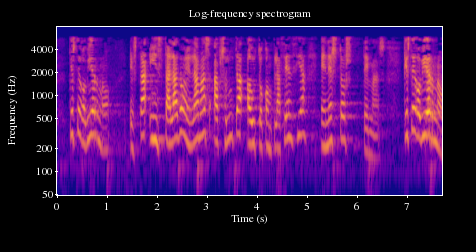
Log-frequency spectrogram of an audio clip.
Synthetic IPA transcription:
ke̞st̪e̞ɣ̞o̞β̞je̞ɾno̞ | e̞st̪aʔinst̪alaðo̞e̞nlamasaβso̞lut̪aawt̪o̞ko̞mplaθe̞n̟θjae̞ne̞st̪o̞st̪e̞ma̰s | kest̪e̞ɣ̞o̞βje̞ɾno̞

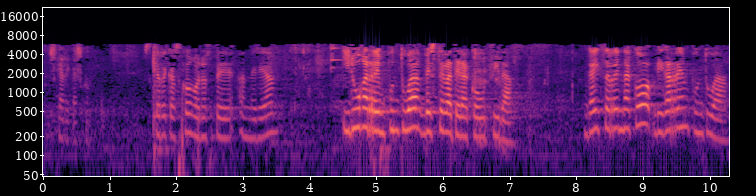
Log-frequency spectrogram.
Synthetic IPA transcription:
s | eske̞rikasko̞ɣo̞ɾo̞spe̞and̪eɾea | iɾuɣare̞mpunt̪uaβe̞st̪e̞β̞at̪e̞ɾako̞ut͡siða | ɡajse̞re̞nd̪ako̞βiɣare̞mpunt̪ua

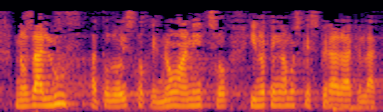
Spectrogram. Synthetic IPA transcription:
nozðaluθat̪oð̞oest̪okenõanet͡ʃo | inot̪e̞ŋɡamoskespe̞ɾaɾakelak

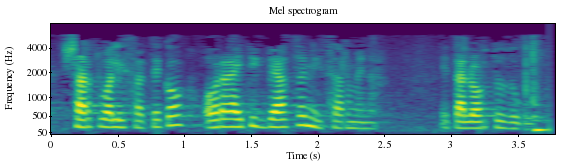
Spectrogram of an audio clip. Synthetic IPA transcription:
saɾt̪ualisat̪e̞ko̞ore̞ɣ̞ajt̪ik̚be̞at͡se̞nisaɾme̞na | e̞t̪alo̞ɾt̪uð̞uɣ̞u

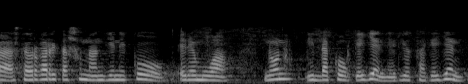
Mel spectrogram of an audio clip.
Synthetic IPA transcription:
seaoɾɣarit̪asunand̪ie̞ne̞ko̞e̞̰ɾe̞mua | no̞nild̪ako̞ɡe̞je̞ne̞ɾio̞t͡saɡe̞je̞n

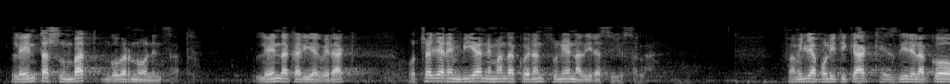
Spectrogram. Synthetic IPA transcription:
le̞ːnt̪asumbat̪ɡo̞β̞e̞ɾnuaɾe̞nt͡sḁt̪ | le̞ːnd̪akaɾiak̚be̞ɾako̞t͡ʃaʎaɾe̞mbiane̞mand̪ako̞e̞ɾant͡sune̞anað̞ie̞ɾasiβe̞sala | familiapo̞lit̪ikake̞zd̪iɾe̞lako̞

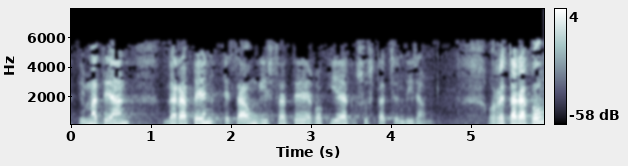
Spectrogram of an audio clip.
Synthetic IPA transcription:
e̞mat̪e̞aŋɡaɾape̞ne̞t̪aːwŋɡiːsat̪e̞ːɣ̞o̞kiaksust̪at͡se̞nd̪iɾa̰ | o̞re̞t̪aɾako̞

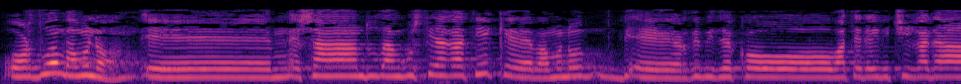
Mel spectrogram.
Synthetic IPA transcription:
o̞ɾðuambaβweno̞e | e̞sand̪uðaːŋɡust̪iaɣat̪ikβaβenoː | ɾðiβiðe̞ko̞βat̪e̞ɾaiɾit͡ʃiɣaɾa

